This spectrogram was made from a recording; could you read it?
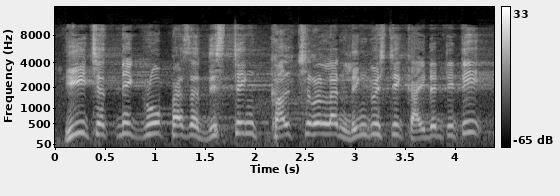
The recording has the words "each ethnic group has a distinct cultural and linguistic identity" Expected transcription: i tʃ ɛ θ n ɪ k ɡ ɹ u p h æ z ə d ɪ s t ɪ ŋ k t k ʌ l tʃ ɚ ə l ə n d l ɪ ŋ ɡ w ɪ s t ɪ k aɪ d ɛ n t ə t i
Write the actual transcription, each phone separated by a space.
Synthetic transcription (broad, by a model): i tʃ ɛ t n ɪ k ɡ ɹ u p h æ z ə d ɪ s t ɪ ŋ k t k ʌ l tʃ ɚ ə l ə n d l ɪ ŋ ɡ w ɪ s t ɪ k aɪ d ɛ n t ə t i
